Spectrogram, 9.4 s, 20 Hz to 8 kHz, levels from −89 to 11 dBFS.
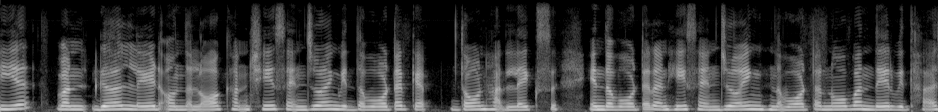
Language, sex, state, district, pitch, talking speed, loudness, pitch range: English, female, Punjab, Kapurthala, 235 Hz, 210 wpm, -16 LUFS, 225-245 Hz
